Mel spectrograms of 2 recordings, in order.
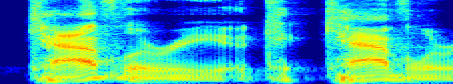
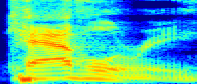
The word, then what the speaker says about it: cavalry: about like where the cavalry is, right? Mm-hmm. How do you say cavalry? Cavalry. There's no like caval. The L is after.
